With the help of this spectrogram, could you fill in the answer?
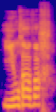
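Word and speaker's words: Yhwach: vai mais errar agora se você for querer seguir a pronúncia baseada na parte do hebraico aí esse h não é mais mudo ele passa a ser ra E aí o nome dele passa a ser iar ou então vocês decidem aí qual é pronúncia que vocês querem adotar iar ou ivar eu aqui vou chamar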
